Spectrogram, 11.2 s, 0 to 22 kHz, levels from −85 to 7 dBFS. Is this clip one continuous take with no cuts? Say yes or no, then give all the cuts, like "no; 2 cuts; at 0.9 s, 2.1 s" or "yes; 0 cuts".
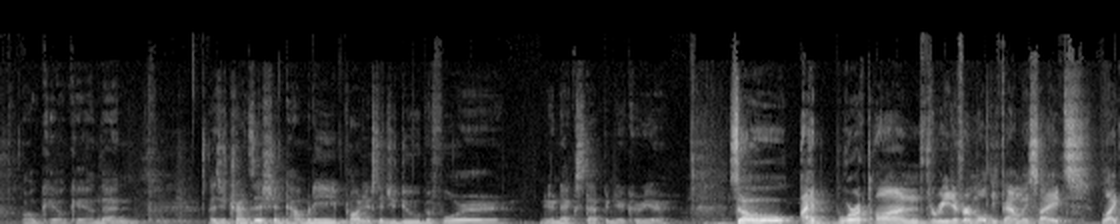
yes; 0 cuts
